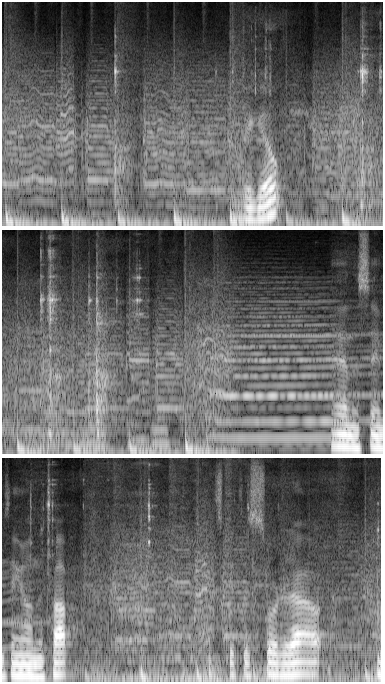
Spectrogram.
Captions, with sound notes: There we go. (Hammering) And the same thing on the top. Let's get this sorted out.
